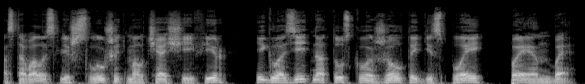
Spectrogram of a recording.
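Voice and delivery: ordinary delivery, nothing marked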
